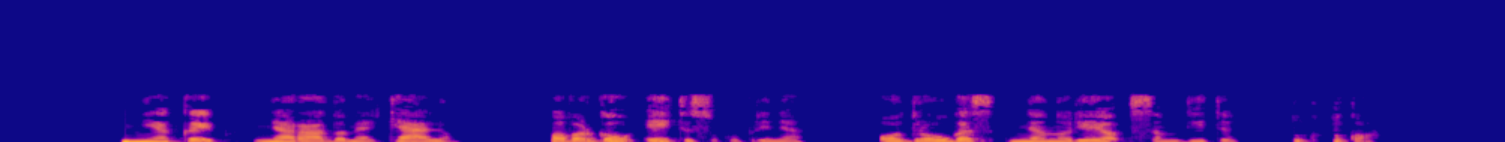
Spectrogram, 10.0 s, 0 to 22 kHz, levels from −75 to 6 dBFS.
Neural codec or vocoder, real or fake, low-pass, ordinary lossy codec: none; real; 7.2 kHz; MP3, 32 kbps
